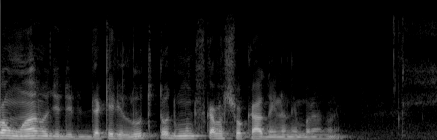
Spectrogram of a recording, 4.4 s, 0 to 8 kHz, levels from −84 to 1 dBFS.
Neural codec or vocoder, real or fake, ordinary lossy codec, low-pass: none; real; Opus, 64 kbps; 7.2 kHz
